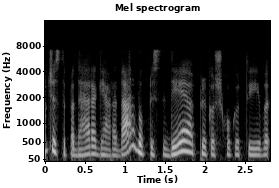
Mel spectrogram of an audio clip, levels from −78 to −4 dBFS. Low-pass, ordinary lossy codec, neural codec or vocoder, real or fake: 7.2 kHz; Opus, 64 kbps; codec, 16 kHz, about 1 kbps, DyCAST, with the encoder's durations; fake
